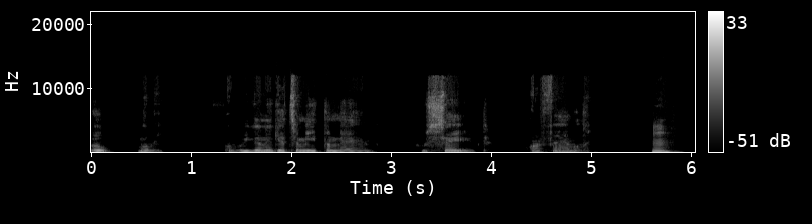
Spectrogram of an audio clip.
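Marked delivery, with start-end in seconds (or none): 0.0-5.0 hushed, soft, serious and grave voice. Retelling how a mother's young son spoke to her, in a boy's hushed, serious voice. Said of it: "lowered his voice and said".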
